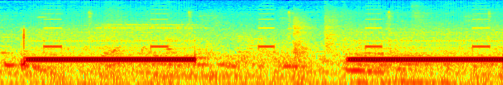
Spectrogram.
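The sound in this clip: A telephone call goes through: a steady electronic ringing tone sounds twice with a gap between, and short higher beeps accompany it.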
